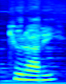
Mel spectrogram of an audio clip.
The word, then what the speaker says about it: curare: It was I who took the professor's life using curare. See, that's how it's pronounced.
